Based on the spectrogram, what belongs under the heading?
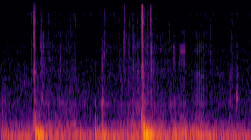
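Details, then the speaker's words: Toyota Corolla: two dull low knocks about a second apart as the steering wheel turns, from a damaged steering yoke (intermediate shaft universal joint), replaced as the fix. "Do you hear knocking sound when you turn your steering wheel? Well, today I'm going to show you how to fix that problem."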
